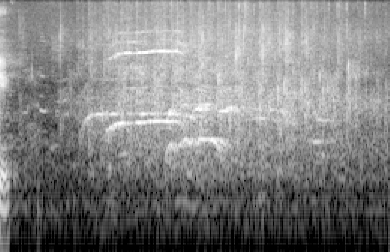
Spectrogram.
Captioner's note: audience applause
